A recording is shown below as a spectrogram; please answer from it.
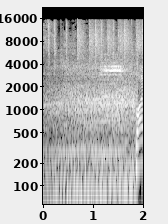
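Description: Onboard sound of a motorcycle being ridden through city traffic: the engine running steadily under an even rush of wind and road noise.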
